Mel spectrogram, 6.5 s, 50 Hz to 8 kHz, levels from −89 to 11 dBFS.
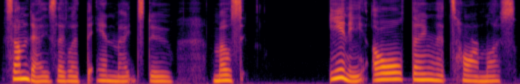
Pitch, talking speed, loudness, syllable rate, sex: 190 Hz, 120 wpm, -17 LUFS, 3.6 syllables/s, female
